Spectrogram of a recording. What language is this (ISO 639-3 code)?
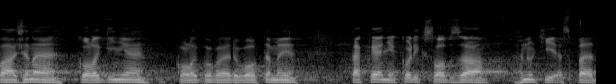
ces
